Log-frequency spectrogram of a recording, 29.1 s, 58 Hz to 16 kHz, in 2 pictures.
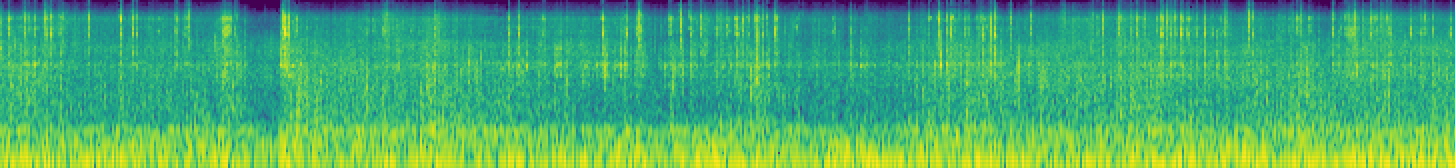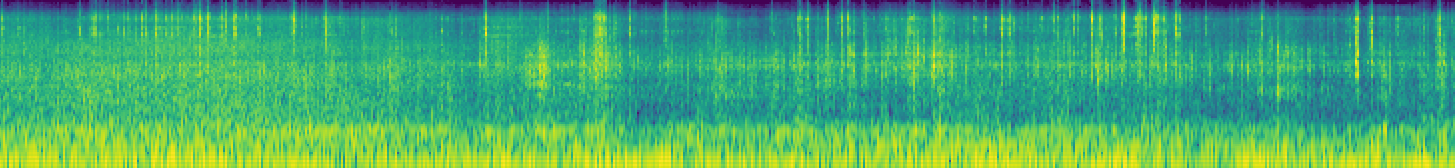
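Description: Wind rumbling on the microphone, tyre noise and frequent clicks and rattles as a Cube Stereo Hybrid 160 full-suspension electric mountain bike runs fast downhill over a dirt, leaf and gravel trail.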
